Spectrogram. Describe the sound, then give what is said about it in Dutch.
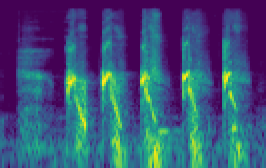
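A veterinarian imitates a dog as a short barking audition for a new app, letting out five short, loud barks in a steady, evenly spaced rhythm with no other talking. “Eh, bent u dan zelf kandidaat om te blaffen op de nieuwe app als dierenarts ook?”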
